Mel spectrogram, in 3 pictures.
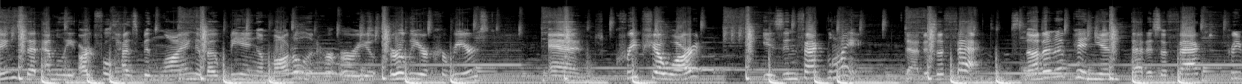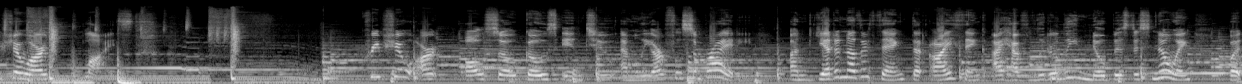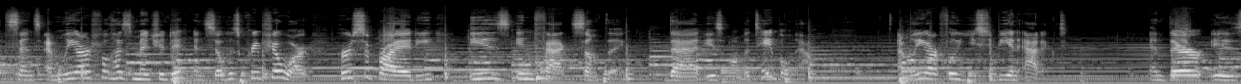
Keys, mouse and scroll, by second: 0.8 space, 1.3 space, 1.6 space, 6.4 space, 21.6 space.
